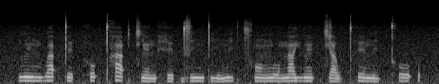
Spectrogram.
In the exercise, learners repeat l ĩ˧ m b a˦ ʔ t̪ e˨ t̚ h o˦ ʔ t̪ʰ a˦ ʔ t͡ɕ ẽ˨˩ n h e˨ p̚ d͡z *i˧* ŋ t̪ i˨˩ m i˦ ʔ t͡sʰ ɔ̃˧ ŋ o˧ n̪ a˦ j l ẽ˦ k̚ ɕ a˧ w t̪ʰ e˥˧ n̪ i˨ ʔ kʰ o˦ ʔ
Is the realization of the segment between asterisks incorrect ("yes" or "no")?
no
